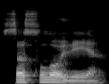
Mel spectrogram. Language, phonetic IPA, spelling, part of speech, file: Russian, [sɐsˈɫovʲɪjə], сословия, noun, Ru-сословия.ogg
- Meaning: inflection of сосло́вие (soslóvije): 1. genitive singular 2. nominative/accusative plural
